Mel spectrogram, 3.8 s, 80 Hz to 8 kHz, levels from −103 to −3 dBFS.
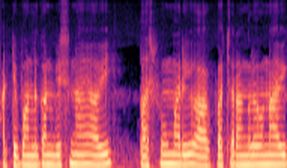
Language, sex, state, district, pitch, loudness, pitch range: Telugu, male, Telangana, Hyderabad, 160 Hz, -13 LUFS, 155-165 Hz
